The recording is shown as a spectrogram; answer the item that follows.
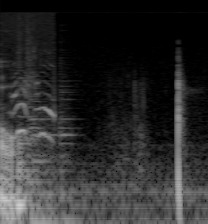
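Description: A cartoon penguin chick's short, squeaky cry that rises and falls in pitch, followed by near-quiet and then a single sharp slap near the end as an adult penguin spanks the chick.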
